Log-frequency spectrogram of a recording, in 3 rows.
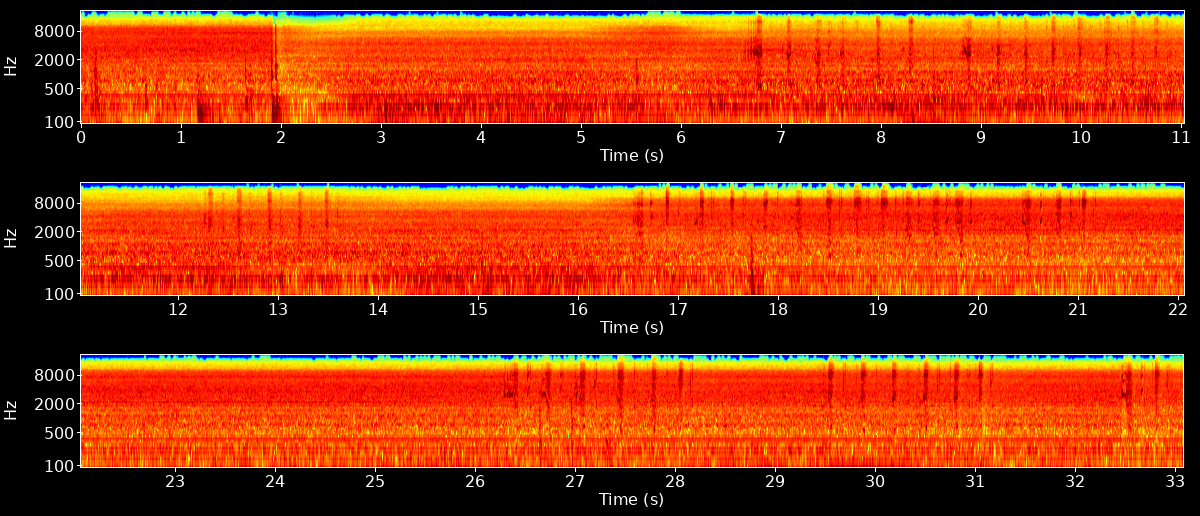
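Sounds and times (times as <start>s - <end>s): shop vac blowing: 0.0s - 33.0s.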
